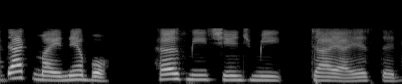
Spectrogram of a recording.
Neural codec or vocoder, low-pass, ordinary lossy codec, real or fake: none; 5.4 kHz; MP3, 48 kbps; real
